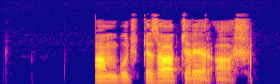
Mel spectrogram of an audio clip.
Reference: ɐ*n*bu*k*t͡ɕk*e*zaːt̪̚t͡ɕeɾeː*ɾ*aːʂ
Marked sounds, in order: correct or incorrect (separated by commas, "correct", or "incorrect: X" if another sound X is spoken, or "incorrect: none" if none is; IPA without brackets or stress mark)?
incorrect: m, incorrect: none, correct, correct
